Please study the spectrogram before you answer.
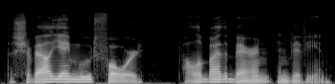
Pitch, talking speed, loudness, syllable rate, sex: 105 Hz, 180 wpm, -20 LUFS, 6.4 syllables/s, male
